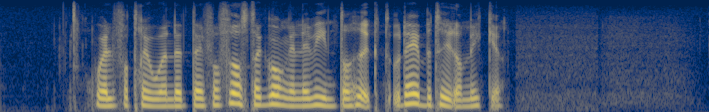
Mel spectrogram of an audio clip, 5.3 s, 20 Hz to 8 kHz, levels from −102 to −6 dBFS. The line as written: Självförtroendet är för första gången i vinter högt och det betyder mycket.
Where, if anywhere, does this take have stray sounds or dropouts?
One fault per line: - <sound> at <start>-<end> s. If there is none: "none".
none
